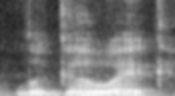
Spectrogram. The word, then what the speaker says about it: logoic: And then there's the monadic or logoic plane. I'm going to spell that for you because it's an odd word, something you don't hear. Logoic is like logo.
